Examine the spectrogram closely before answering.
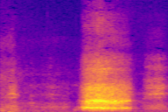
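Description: A young person blows out a breath with a soft rush of air.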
